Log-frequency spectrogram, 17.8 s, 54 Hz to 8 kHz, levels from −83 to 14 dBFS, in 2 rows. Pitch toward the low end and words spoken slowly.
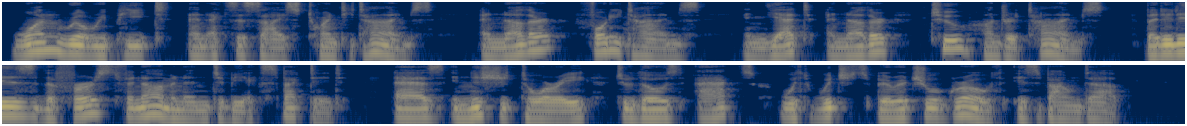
Yes: low, 100 Hz; slow, 125 wpm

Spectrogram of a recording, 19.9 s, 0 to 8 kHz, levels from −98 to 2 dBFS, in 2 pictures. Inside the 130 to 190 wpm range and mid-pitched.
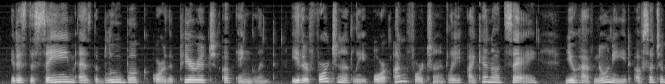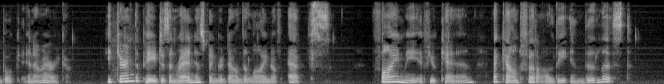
Yes: average, 160 wpm; medium, 180 Hz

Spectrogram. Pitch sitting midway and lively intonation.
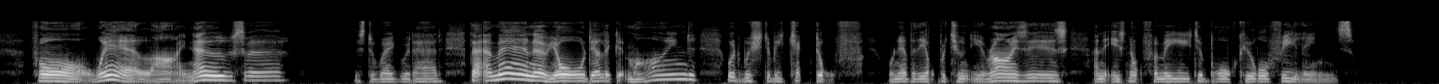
Yes: medium, 145 Hz; wide, 6.0 semitones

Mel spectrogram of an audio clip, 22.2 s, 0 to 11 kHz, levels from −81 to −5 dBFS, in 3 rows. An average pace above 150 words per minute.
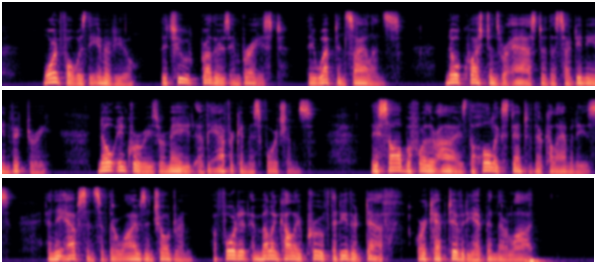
Yes: average, 160 wpm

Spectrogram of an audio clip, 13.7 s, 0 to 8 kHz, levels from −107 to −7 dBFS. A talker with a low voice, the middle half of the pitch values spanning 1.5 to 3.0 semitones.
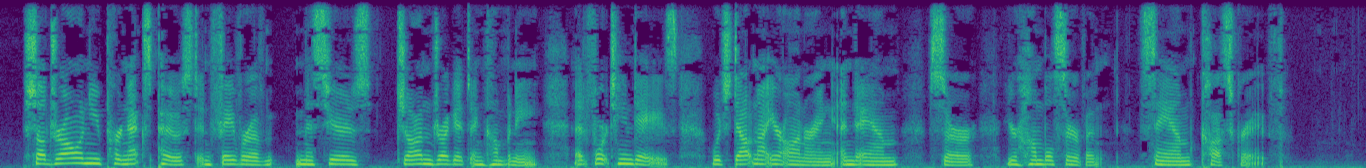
No: high, 190 Hz; narrow, 2.6 semitones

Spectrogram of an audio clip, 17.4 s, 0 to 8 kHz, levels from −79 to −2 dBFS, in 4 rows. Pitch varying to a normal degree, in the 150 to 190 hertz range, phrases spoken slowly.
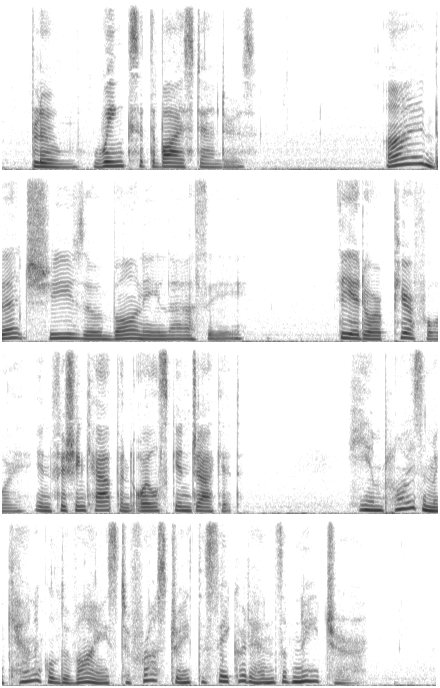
Yes: average, 4.2 semitones; medium, 185 Hz; slow, 105 wpm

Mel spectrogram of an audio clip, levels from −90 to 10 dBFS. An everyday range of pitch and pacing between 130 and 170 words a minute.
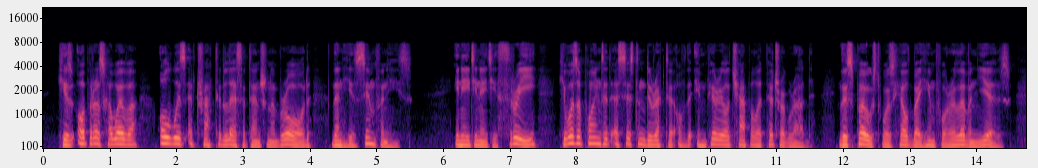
Yes: average, 4.6 semitones; slow, 135 wpm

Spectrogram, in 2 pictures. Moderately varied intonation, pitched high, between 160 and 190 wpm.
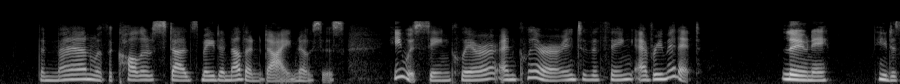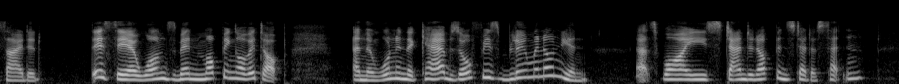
Yes: average, 3.9 semitones; high, 225 Hz; average, 170 wpm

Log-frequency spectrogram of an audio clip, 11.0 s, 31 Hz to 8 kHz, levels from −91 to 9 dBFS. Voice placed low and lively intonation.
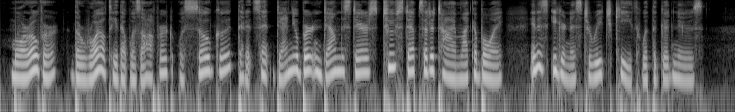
No: high, 190 Hz; wide, 5.9 semitones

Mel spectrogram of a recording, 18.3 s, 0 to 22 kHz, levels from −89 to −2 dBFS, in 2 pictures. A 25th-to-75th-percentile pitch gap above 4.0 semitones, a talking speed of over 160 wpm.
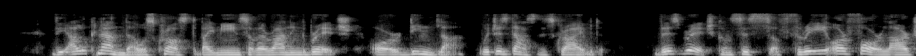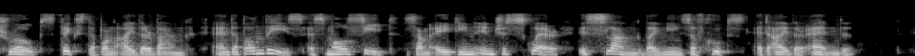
No: average, 4.4 semitones; average, 155 wpm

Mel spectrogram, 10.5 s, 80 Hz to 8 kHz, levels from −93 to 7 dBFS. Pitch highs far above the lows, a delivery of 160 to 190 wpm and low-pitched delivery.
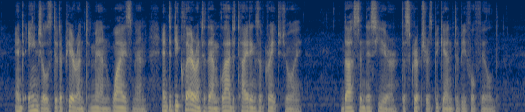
No: average, 3.1 semitones; average, 165 wpm; very low, 95 Hz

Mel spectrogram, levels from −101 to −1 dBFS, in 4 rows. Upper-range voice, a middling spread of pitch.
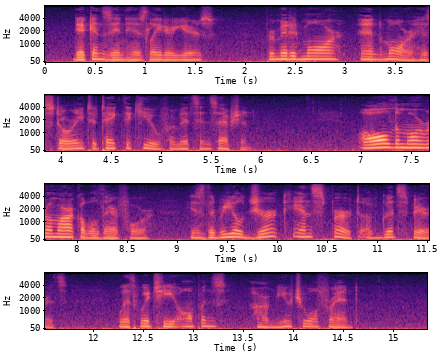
No: medium, 140 Hz; average, 4.5 semitones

